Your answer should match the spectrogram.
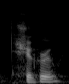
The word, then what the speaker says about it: Xuqeru: had a booth just a little ways up, Xuqeru. Xuqeru, yeah.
